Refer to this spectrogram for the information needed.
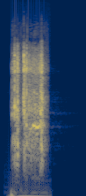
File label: Photo Camera Shutter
